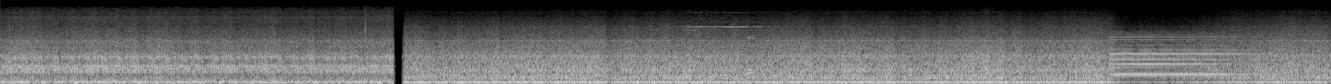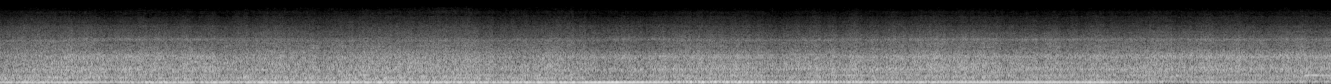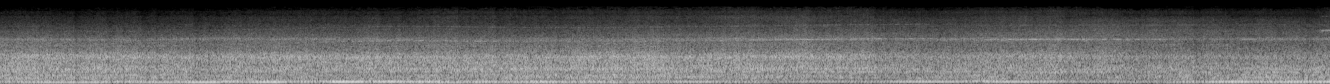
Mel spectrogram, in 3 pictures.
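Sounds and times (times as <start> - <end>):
train engine rumble: 0.0 - 39.9
train horn blast: 11.1 - 12.8.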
